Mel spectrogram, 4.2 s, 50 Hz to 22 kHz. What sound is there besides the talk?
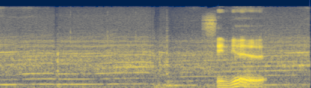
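race car engine accelerating in video game Gran Turismo 7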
